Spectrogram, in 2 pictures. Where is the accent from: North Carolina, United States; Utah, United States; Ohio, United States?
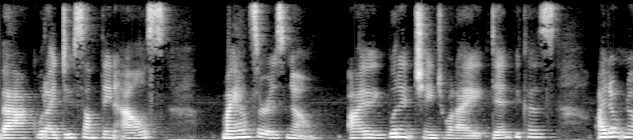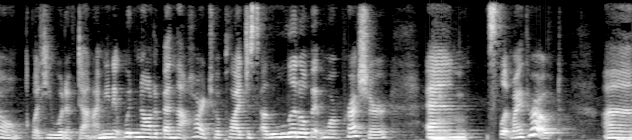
Utah, United States; I grew up in Utah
